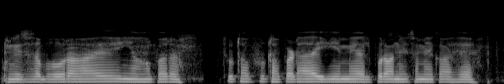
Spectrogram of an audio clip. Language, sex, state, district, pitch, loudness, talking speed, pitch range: Hindi, male, Rajasthan, Churu, 125 Hz, -27 LUFS, 200 wpm, 120-130 Hz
